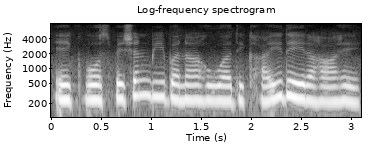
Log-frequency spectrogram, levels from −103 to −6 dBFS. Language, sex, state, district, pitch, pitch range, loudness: Hindi, female, Rajasthan, Jaipur, 230 Hz, 220-245 Hz, -13 LUFS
